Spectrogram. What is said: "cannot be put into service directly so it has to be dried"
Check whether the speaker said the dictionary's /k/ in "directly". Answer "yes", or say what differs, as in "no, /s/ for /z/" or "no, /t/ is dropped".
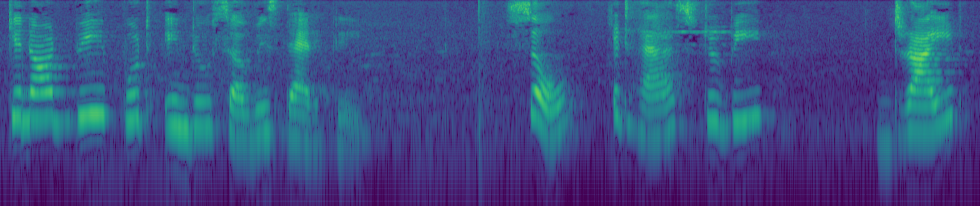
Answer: yes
